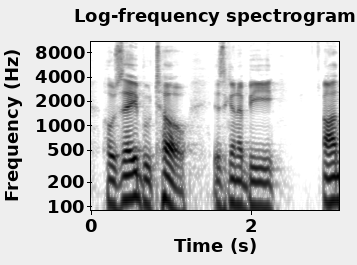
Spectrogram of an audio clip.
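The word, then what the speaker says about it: Buttó: I was confused because there's an accent over the O at the end, but they said it's BH, but it's Bhau. Jose Bhau is going to be on the Giants roster tonight facing his former team.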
